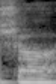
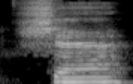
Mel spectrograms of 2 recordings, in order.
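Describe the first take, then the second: First: The lips stay closed in during the vowel. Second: The lips open wide during the vowel. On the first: The speaker calls it wrong. "It's not sha" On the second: The speaker calls it right. "it's sha, Make sure we're opening the lips"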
